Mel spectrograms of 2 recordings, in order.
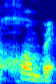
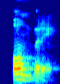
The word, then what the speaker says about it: hombre: this case no no the H always is silent in Spanish so okay remember that it's no hombre its hombre its mean men or like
